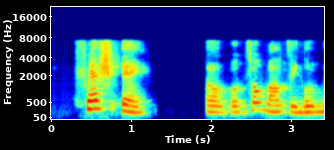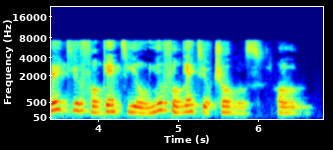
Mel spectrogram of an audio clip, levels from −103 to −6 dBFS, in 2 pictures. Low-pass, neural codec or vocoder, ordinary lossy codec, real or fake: 7.2 kHz; codec, 16 kHz, 1 kbps, FreqCodec, larger model; none; fake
